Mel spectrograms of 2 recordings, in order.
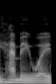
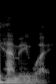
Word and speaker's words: Hemingway: Hemi way without any I like how you a Hemi way not the hemway yeah yeah although it's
